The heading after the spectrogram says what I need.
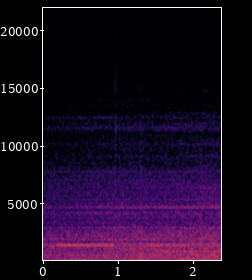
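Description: Steady even roar with a constant low hum and no popping, surging or misfire; the heater is lit and burning smoothly.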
